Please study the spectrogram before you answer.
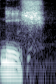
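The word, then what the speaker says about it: Nietzsche: I tend to go it's pronounced Frederick Niche okay all right oh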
